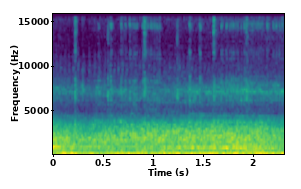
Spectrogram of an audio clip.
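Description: Steady road and engine noise inside a moving car's cabin on a highway: a low, even rumble of tyres and engine.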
